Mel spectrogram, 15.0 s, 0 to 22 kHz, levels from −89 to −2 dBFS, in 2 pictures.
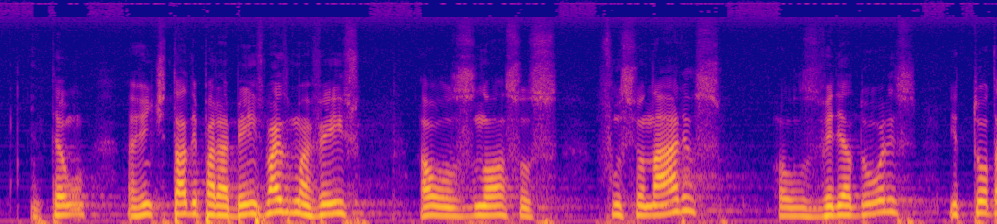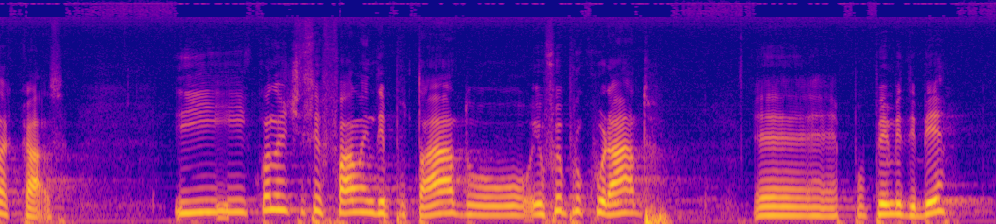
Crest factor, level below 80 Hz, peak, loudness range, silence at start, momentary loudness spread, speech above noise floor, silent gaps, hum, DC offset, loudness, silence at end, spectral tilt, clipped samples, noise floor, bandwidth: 18 dB; -34 dBFS; -2 dBFS; 4 LU; 0.25 s; 11 LU; 30 dB; none; none; under 0.1%; -18 LUFS; 0.15 s; -9 dB/octave; under 0.1%; -48 dBFS; over 20 kHz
